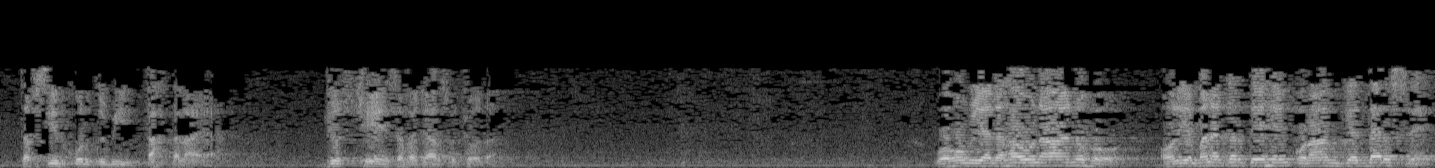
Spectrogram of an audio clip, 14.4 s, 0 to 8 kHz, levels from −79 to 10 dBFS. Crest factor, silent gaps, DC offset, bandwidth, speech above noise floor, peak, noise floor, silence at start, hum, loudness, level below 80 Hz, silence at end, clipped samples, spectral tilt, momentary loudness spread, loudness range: 18 dB; none; under 0.1%; 5 kHz; 24 dB; 0 dBFS; -39 dBFS; 0 s; none; -16 LUFS; -50 dBFS; 0 s; under 0.1%; -10.5 dB/octave; 20 LU; 12 LU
